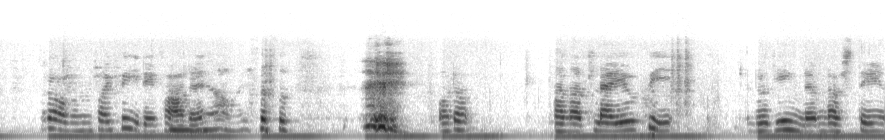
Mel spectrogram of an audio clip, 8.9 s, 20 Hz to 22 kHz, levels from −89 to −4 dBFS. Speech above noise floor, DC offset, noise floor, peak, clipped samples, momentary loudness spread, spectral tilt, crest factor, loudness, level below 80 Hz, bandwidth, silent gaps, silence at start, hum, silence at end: 27 dB; under 0.1%; -57 dBFS; -8 dBFS; under 0.1%; 18 LU; -6.5 dB/octave; 22 dB; -30 LUFS; -62 dBFS; 11.5 kHz; none; 0 s; 50 Hz at -45 dBFS; 0 s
